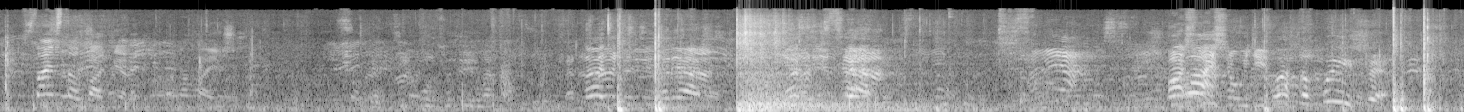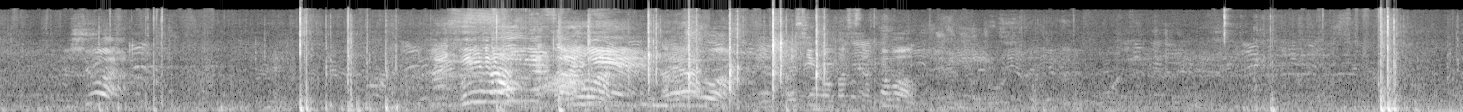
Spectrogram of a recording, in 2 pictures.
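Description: Men shout to each other outdoors, some near and some across the pitch.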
